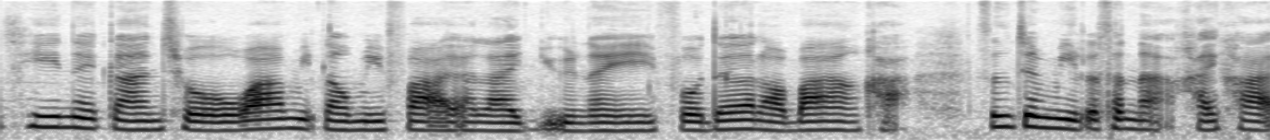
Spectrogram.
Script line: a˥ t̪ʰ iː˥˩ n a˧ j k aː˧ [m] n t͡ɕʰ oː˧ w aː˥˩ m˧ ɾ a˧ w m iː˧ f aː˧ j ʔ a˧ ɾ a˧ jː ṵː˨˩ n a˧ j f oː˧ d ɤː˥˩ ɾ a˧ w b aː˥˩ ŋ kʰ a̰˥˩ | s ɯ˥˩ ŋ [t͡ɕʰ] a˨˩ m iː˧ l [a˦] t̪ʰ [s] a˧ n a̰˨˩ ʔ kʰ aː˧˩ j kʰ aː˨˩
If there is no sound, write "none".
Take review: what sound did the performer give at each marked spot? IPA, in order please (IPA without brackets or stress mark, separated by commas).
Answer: none, t͡ɕ, a˦, s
